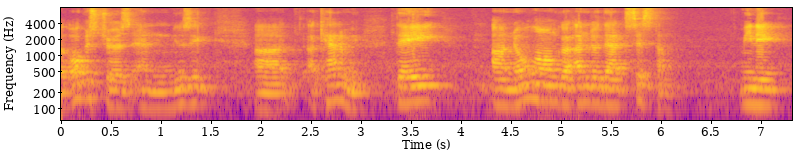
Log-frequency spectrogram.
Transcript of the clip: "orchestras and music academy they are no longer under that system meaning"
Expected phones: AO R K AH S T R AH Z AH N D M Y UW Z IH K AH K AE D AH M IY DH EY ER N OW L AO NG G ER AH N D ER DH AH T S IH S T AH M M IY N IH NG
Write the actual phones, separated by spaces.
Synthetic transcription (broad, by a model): AO R K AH S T R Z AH N M Y UW Z IH K AH K AE D AH M IY DH EY ER N OW L AO NG G ER AH N D ER DH AH T S IH S T AH M M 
